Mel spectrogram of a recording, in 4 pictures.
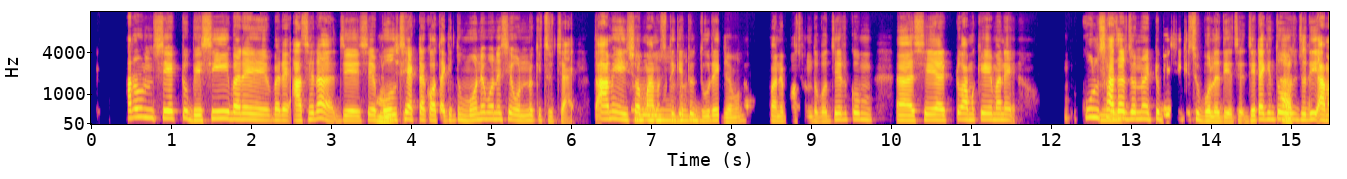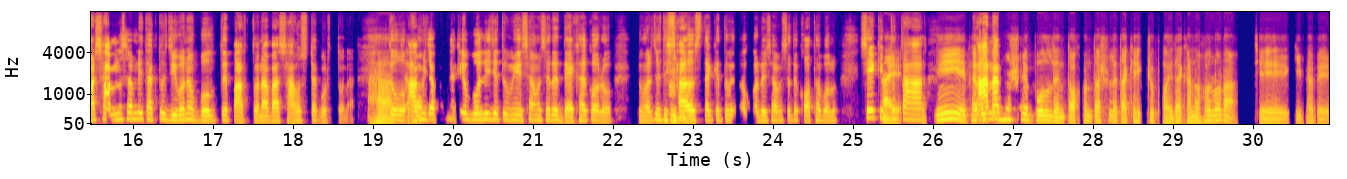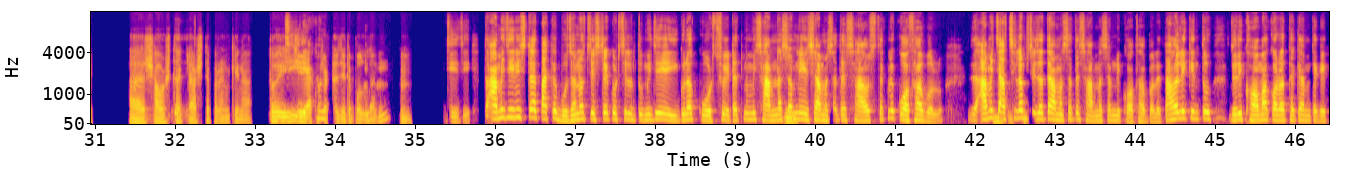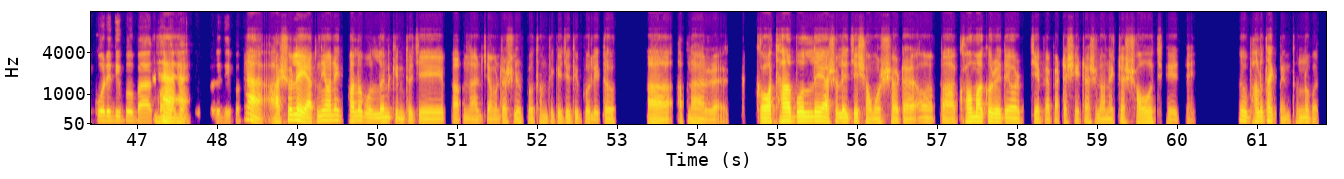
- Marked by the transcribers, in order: other background noise; unintelligible speech
- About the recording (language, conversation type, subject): Bengali, podcast, আপনি কীভাবে ক্ষমা চান বা কাউকে ক্ষমা করেন?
